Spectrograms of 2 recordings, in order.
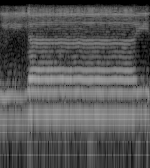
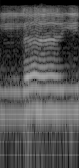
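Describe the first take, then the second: First: The vowel before the softened hamza is moderately lengthened. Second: The vowel before the softened hamza is kept short. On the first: "أتيت بالتوسط أولا ثم سهلت هذا الهمز المكسور" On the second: "وله وجه القصر"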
